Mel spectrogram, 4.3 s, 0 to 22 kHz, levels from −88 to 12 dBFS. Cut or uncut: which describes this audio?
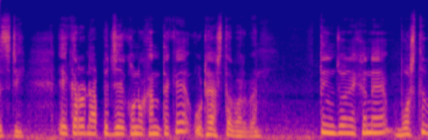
cut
